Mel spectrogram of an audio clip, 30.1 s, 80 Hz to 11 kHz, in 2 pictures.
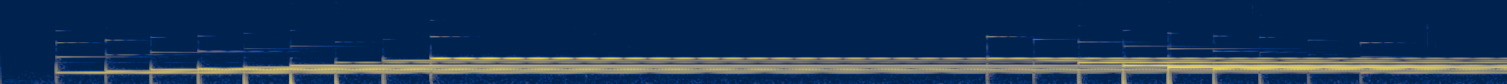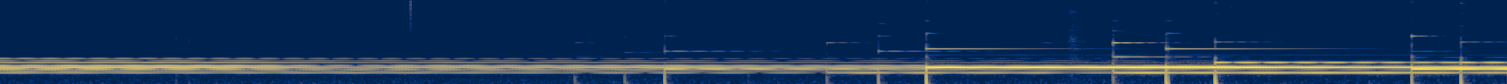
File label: Heavenly Sun A 432hz, Crystal Harp; Crystal-Harp-Ethereal-Wings; Harfa krysztalowa Niebianskie Slonce A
